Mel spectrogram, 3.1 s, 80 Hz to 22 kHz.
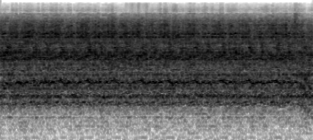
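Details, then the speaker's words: Suzuki Intruder 125 motorcycle, cold engine, ignition on: starter cranks steadily with even compression pulses but the engine never fires; crank-no-start, battery reads 11.55 V, electrical fault suspected. "i teraz zademonstruje jak więc na czym polega problem włączę zapłon i próbuję kręcić silnikiem tam samego siebie zimny"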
